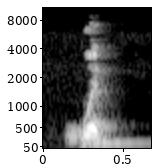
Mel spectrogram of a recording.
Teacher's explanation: C'est tout simplement parce que le I court, qu'on est en train de voir en ce moment-là, ben le I court, c'est un son qui se trouve entre le E et le I.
